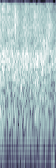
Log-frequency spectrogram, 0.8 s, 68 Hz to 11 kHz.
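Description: Studio audience applause on a 1977 Call My Bluff television panel game, a steady, dense wash of clapping held at even loudness for under a second, with no voices over it.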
